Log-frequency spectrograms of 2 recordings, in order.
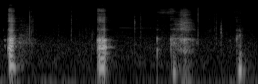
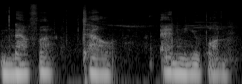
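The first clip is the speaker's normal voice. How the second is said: ordinary talk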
